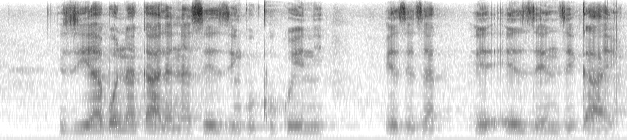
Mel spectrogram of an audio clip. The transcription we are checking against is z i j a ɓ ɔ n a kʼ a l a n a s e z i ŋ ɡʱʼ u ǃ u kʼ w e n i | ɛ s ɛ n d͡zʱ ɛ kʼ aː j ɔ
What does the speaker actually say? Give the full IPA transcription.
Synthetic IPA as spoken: z i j a ɓ ɔ n a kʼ a l a n a s e z i ŋ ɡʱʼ u ǃ u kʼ w e n i | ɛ z ɛ n d͡zʱ ɛ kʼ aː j ɔ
